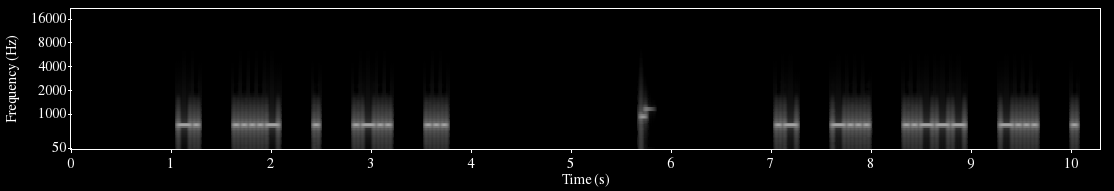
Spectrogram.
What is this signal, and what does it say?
Morse code, heard as a keyed tone, about 30 wpm, spaced as for 17 wpm, 700 Hz. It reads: N4ELS AB2BE
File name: Lesson 37g - Letter x - Call Signs 30wpm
